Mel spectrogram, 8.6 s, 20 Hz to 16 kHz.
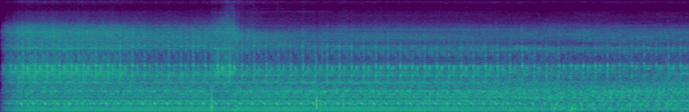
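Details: SsangYong Rexton 2 diesel after engine overhaul at TURBORU, idling: fast, fairly even metallic tapping about three per second over the clatter; engine knock, internal cause suspected, not confirmed.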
